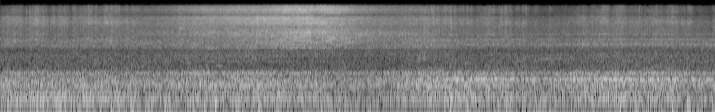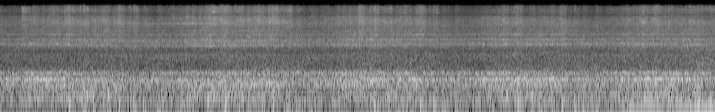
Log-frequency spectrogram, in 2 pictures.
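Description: Passenger coaches of an express train rolling slowly past along the platform: a steady rumble of wheels on the rails, with a low steady hum joining in about nine seconds in.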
